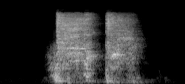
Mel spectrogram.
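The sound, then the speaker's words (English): A person coughs twice in quick succession, two loud, harsh, rasping bursts, the first longer than the second, standing alone against silence. “We're not dying, by the way, over here. I think everyone just has a cough, so I apologize.”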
